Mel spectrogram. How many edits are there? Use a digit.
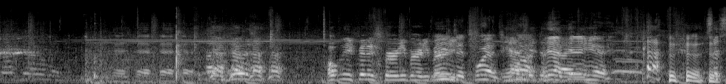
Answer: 0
